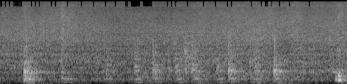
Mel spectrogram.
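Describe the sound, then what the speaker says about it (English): Garlic, ginger and jalapeno hit a hot frying pan with turmeric, giving a steady loud sizzle with a few stirring scrapes across the moment, no talk over it. "And now the garlic, ginger, and the jalapeno, they go in."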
